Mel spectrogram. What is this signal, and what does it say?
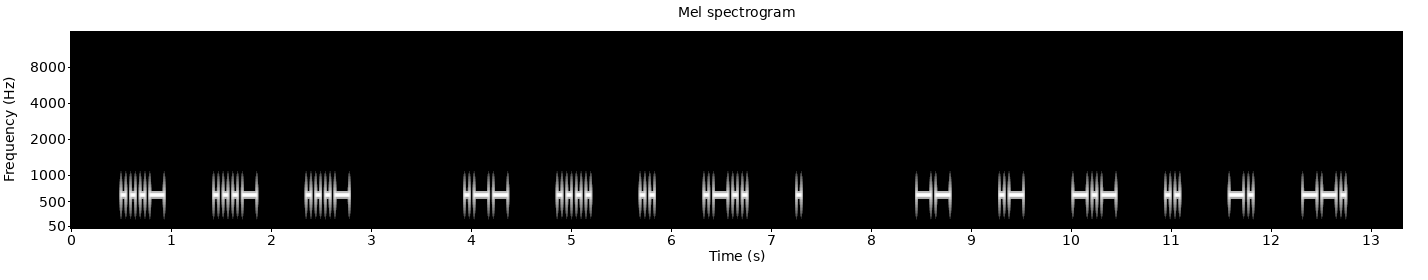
Morse code, heard as a keyed tone, about 25 wpm, spaced as for 13 wpm, 630 Hz. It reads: VVV WHILE MAKING
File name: pangram-fs-13-cs-25-deep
